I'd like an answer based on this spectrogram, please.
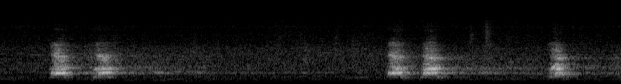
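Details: Rex and a fellow dog barking while running around at night, recorded September 21, 2018. Two barks, a three-second lull, a close pair, then one last bark, all short and loud.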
